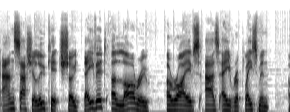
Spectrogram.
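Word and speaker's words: Olaru: And I did get his name wrong. It's actually Darius Alaru.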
